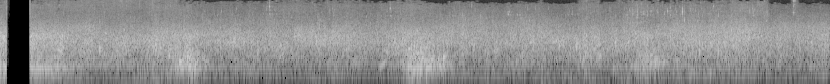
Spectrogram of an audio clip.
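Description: A swimmer's strokes whoosh through the water in slow surges.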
